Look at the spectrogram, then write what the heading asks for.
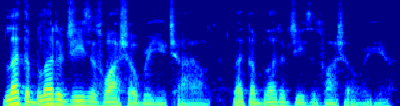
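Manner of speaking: hushed mock preacher blessing; lightly intoned church blessing.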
